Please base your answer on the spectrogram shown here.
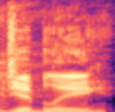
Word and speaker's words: Ghibli: about today from studio ghibli ghibli and the angry inch i will still never remember that it's a soft g i'll never remember it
